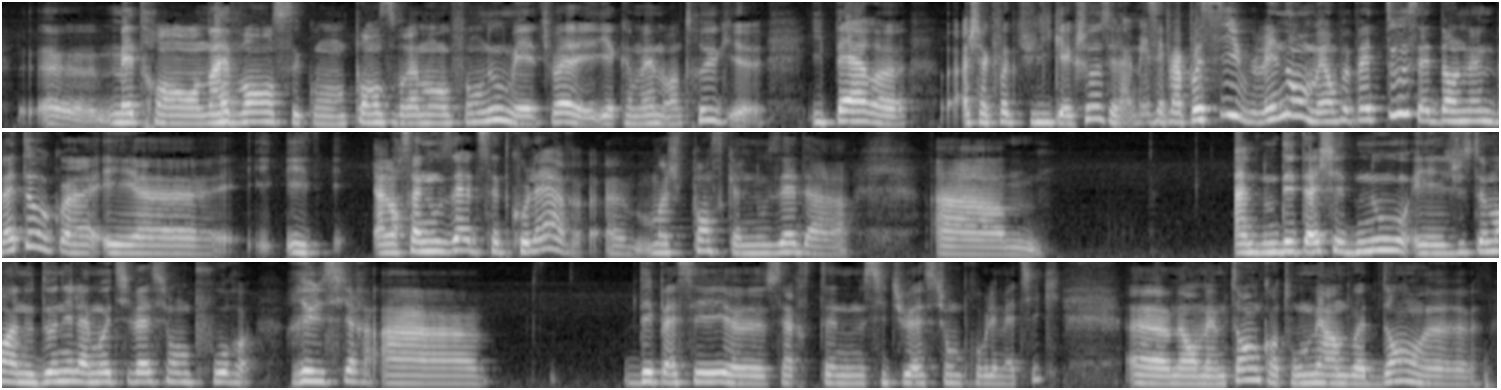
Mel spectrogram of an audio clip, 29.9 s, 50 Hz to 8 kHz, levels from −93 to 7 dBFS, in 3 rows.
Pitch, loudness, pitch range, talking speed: 200 Hz, -17 LUFS, 180-225 Hz, 205 wpm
